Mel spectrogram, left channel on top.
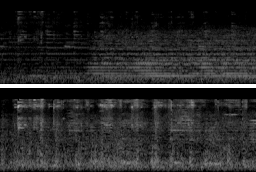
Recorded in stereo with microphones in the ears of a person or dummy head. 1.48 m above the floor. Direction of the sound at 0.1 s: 45° right (ahead or behind).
